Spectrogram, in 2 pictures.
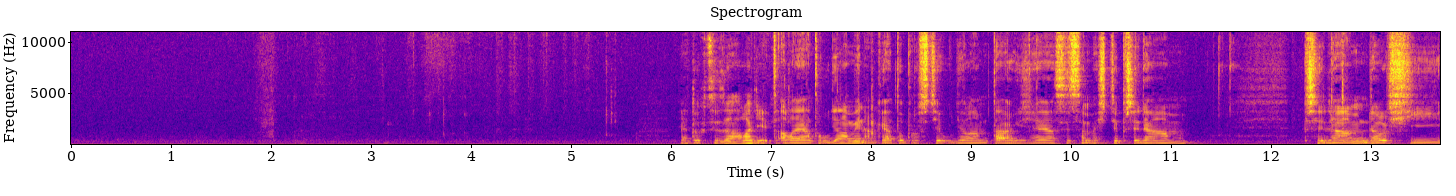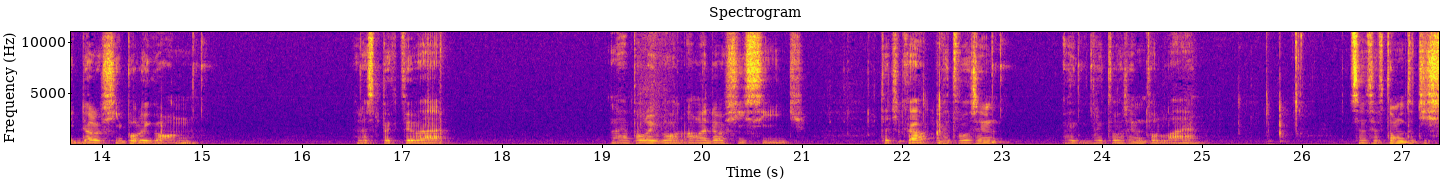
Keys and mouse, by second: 3.7-5.3 middle drag, 7.8 k, 14.4 k, 19.7 middle click, 21.4 middle click, 22.2 ctrl+r, 23.7 click, 24.2 middle click, 25.6 k.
